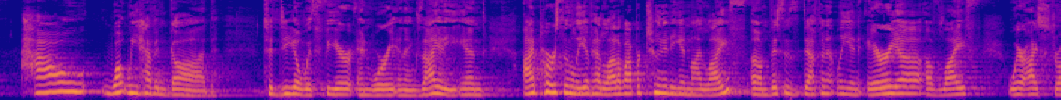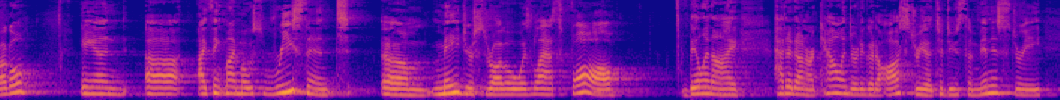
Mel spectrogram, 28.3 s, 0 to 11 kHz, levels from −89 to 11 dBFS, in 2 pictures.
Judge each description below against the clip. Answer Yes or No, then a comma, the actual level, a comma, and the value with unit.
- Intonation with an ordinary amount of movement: Yes, average, 3.3 semitones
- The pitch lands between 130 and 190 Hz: No, high, 205 Hz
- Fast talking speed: No, average, 140 wpm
